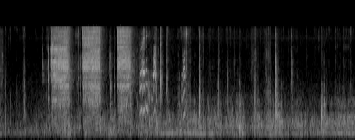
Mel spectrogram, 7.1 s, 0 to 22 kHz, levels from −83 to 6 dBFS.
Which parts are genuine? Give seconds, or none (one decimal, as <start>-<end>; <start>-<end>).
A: 0.0-5.4; 6.0-7.1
